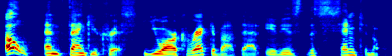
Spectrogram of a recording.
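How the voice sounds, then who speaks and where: A man's voice: lowish voice, big pitch swings, moderate pace, slightly rough, dry recording, studio quality. A man co-hosting a retro radio show, chatting casually and enthusiastically in a rambling fan style. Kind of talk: casual live-stream chat about old radio serials.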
